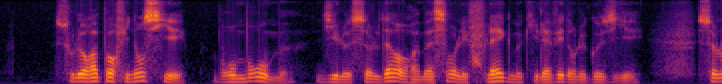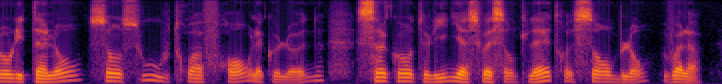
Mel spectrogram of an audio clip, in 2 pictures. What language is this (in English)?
French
